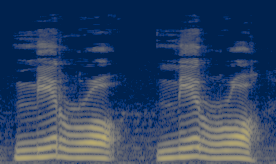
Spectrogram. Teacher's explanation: यहाँ पर हमने तरकीक किया, यहाँ पर भी निर्र, ये तरकीक तो नहीं होगा, ये हम उसको बोल्ड ही पढ़ेंगे रॉ को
